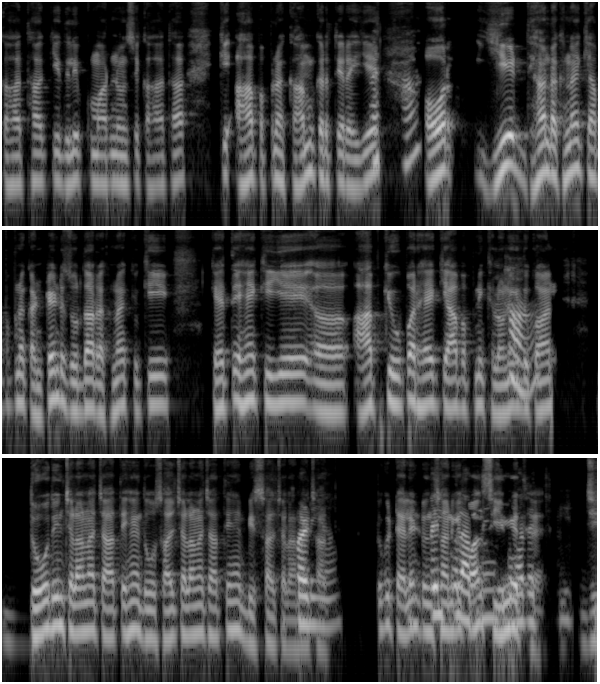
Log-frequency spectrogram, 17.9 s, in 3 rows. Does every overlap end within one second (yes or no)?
no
